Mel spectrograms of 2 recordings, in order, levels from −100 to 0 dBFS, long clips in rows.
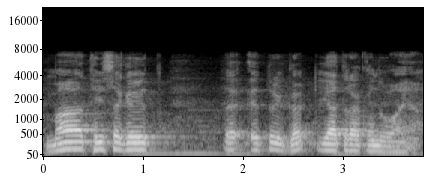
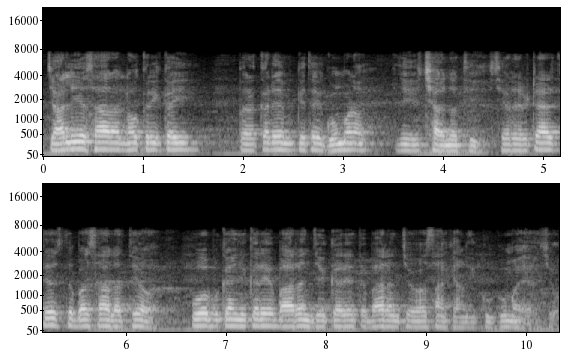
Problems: constant background noise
